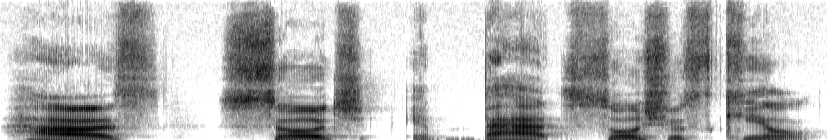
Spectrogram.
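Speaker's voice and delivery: slow disbelief. Retold or imitated. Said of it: "I was like".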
